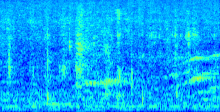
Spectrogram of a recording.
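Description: Fingers mixing biryani rice on a plate, soft small clicks and squishes over a steady low hum. Near the end a drawn-out tonal call starts to rise.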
